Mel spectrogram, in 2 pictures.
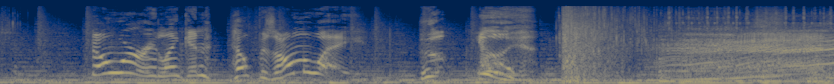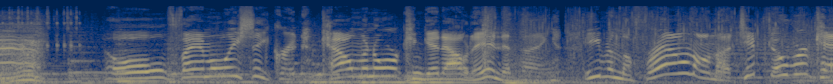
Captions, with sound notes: Don't worry, Lincoln. Help is on the way! [growling] Oh, family secret. Cow manure can get out anything, even the frown on a tipped-over cow!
